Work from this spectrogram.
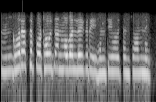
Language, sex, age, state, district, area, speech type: Odia, female, 60+, Odisha, Boudh, rural, conversation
